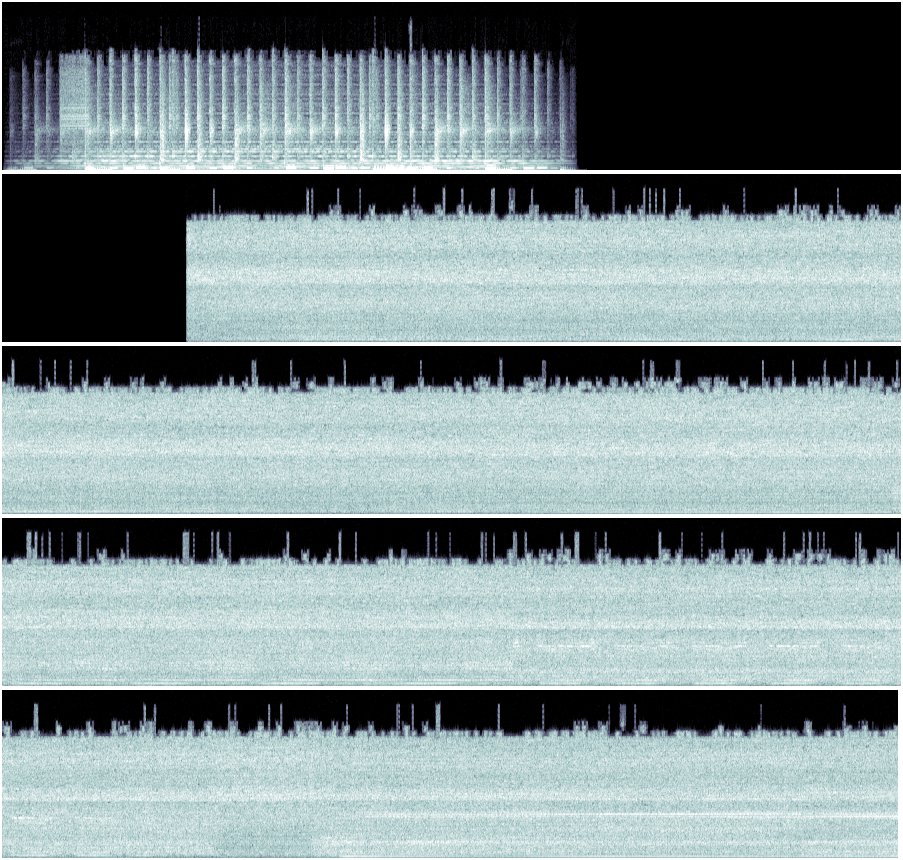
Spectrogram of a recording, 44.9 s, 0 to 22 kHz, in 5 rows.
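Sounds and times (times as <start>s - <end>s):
steady high hiss: 10.9s - 36.4s.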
